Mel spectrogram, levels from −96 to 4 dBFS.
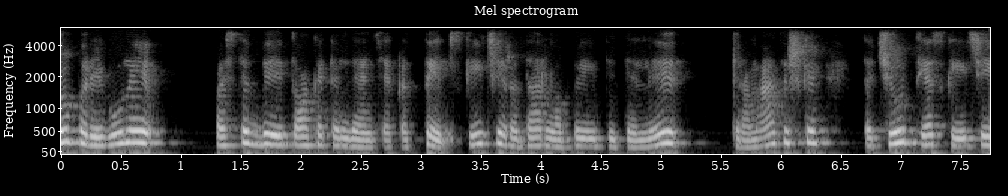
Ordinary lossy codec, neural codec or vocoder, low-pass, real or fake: Opus, 24 kbps; none; 5.4 kHz; real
